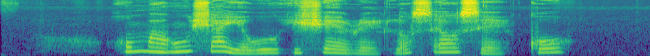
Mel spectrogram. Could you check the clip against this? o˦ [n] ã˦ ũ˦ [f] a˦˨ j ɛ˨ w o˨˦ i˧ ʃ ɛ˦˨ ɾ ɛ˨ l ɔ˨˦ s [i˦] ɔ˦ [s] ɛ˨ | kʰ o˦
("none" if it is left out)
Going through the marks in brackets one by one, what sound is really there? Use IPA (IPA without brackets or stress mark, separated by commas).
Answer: m, ʃ, ɛ˦, s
